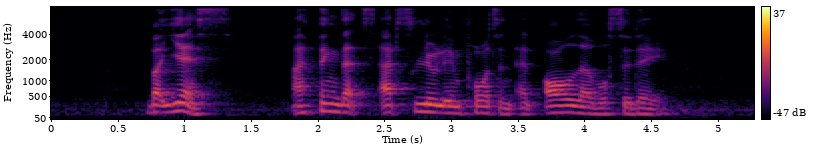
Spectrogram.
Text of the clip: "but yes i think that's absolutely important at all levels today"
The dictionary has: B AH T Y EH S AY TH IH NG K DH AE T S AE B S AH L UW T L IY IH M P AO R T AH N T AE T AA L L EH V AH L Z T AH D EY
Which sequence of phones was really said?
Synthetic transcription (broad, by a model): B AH T Y EH S AY TH IH NG K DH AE T S AE B S AH L UW T L IY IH M P AO T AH N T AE T AA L L EH V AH L S T AH D EY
